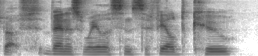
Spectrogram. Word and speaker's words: coup: We haven't really talked much about Venezuela since the failed coup. Did I say it right that time? Coup? Yes, dear.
